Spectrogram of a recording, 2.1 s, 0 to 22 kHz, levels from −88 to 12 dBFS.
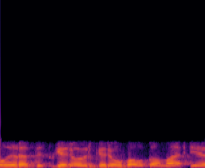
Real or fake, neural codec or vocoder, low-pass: real; none; 3.6 kHz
